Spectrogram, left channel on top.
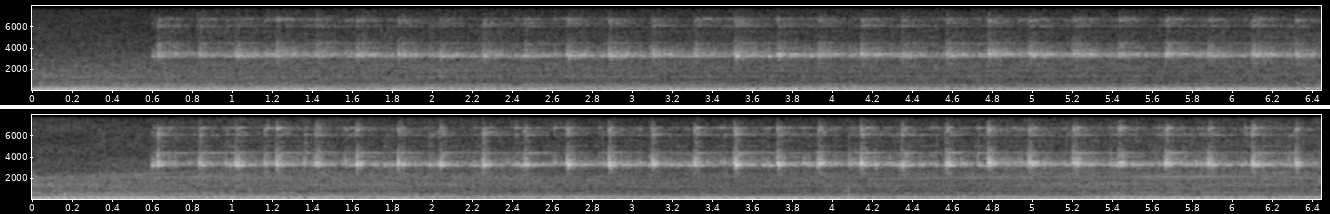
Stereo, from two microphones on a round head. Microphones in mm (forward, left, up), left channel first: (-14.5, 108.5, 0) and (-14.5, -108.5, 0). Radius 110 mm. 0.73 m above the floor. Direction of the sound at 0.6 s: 45° right (ahead or behind).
